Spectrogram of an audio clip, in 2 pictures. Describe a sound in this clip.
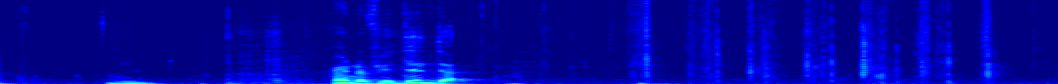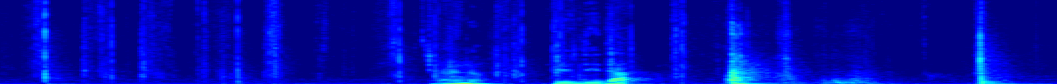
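Playing cards riffle and tap as a man shuffles them.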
